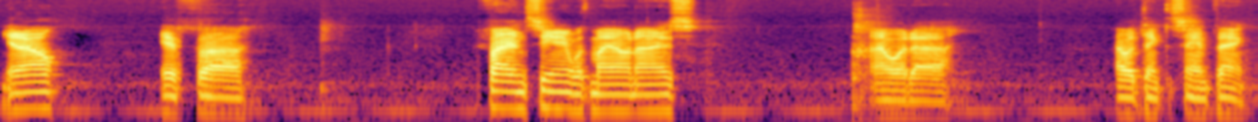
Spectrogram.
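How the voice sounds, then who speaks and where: Male tabletop player, extremely bright tense tone, unhurried casual delivery. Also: on the low side, steady tone, clean tone. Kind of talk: casual improvised roleplay.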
